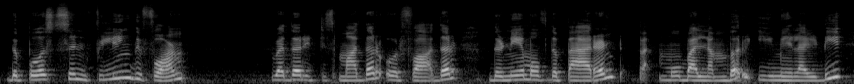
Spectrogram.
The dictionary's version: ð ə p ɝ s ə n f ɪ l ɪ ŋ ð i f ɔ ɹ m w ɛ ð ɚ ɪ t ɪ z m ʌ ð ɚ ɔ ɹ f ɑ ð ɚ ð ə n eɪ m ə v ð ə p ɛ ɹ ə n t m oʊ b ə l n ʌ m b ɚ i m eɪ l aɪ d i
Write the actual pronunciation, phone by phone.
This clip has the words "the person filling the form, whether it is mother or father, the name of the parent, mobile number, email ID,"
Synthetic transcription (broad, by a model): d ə p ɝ s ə n f ɪ l ɪ ŋ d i f ɔ ɹ m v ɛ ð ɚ ɪ t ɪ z m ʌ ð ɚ ɔ ɹ f ɑ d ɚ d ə n eɪ m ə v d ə p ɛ ɹ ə n t m oʊ b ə l n ʌ m b ɚ i m eɪ l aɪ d i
